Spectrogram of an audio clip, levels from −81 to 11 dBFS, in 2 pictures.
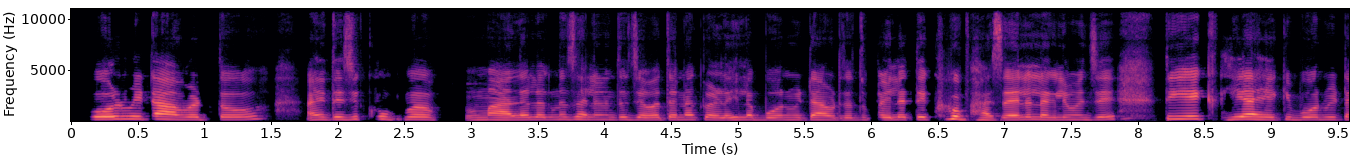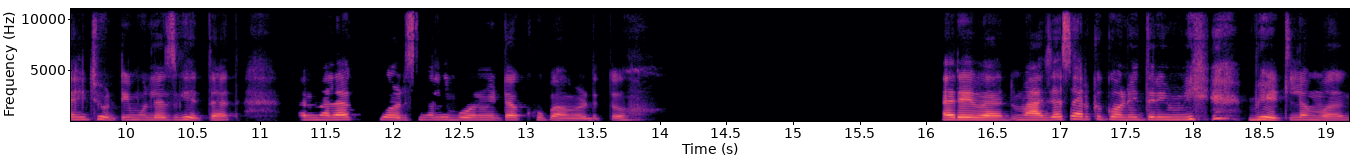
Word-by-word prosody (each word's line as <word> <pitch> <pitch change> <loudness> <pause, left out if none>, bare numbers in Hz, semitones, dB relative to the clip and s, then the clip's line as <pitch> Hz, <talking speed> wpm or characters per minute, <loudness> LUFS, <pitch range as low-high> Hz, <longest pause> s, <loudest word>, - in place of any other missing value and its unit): Bournvita 260 +1 +5
आवडतो 225 -1 0 0.6
आणि 220 +2 +1
त्याची 235 +1 0
खूप 250 -2 -5
अ, 230 -1 +4 0.3
मला 205 0 +2
लग्न 225 +1 -4
झाल्यानंतर 225 -2 -3
जेव्हा 210 -1 -1
त्यांना 220 0 -1
कळलं, 205 -2 -1
हिला 210 +1 -1
Bournvita 205 0 -3
आवडतो 200 0 -2
तर - - -12
पहिलं 215 +1 +1
ते 230 - +4
खूप 260 -2 +5
हसायला 205 +2 +3
लागले, 215 -2 +1
म्हणजे 220 +2 -3 0.4
ती 270 0 +2
एक 275 - +1
हे 245 +2 +3
आहे 235 -3 +7
की 235 - -8
Bournvita 225 +1 -3
ही 230 - -6
छोटी 220 -2 -4
मुलंच 210 -1 -5
घेतात. 190 -3 -3 0.5
पण 200 0 -6
मला 220 +2 +4 0.3
पर्सनली 215 0 -5
Bournvita 205 -1 -2
खूप 195 -2 -8
आवडतो. 165 +1 -5 2.4
अरे 220 -1 +7
वाह! 200 -1 +4 0.2
माझ्यासारखं 240 +5 +2
कोणीतरी 230 0 -2
मी 225 +2 -3 0.5
भेटलं 215 -2 +1
मग. 185 +1 -5
220 Hz, 140 wpm, -22 LUFS, 205-230 Hz, 2.4 s, आहे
